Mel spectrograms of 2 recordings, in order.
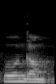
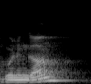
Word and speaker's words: Wollongong: Wollongong. Wollongong.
